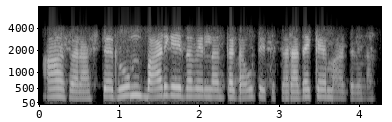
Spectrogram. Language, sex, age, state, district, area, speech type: Kannada, female, 18-30, Karnataka, Bellary, urban, conversation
